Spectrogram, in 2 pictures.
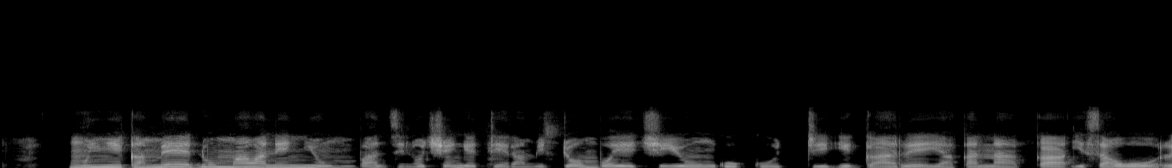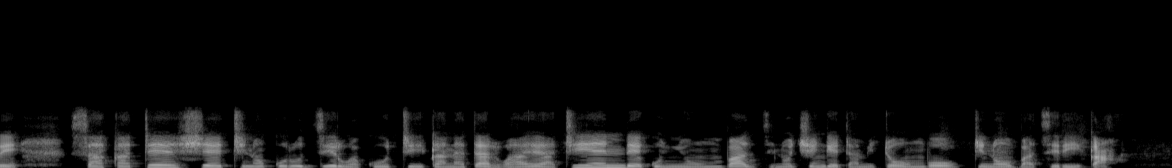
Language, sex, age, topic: Ndau, female, 36-49, health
